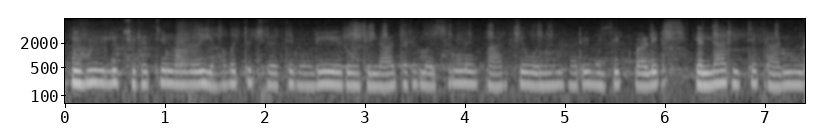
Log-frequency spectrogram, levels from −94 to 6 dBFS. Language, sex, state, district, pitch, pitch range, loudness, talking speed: Kannada, female, Karnataka, Mysore, 195 Hz, 185-200 Hz, -29 LUFS, 155 wpm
